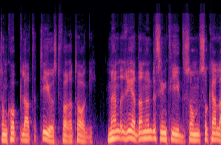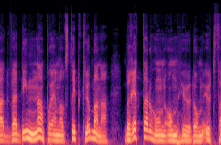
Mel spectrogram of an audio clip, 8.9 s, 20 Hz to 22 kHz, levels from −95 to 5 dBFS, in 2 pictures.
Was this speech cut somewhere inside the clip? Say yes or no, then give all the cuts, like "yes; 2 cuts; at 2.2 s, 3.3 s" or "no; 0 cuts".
yes; 1 cut; at 2.0 s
